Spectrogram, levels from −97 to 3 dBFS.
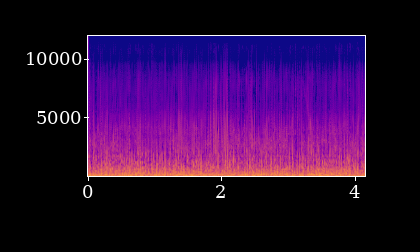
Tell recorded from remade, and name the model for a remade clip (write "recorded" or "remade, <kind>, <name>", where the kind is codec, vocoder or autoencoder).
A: remade, vocoder, BigVGAN v2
